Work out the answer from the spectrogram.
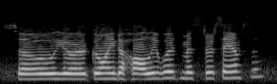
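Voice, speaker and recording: A woman's voice: high voice, flat delivery, normal speed, clear, resonant tone, dull audio, close to an everyday voice. A woman acting an earnest, humble young theater devotee in a 1950s-style radio drama, with a modest, hesitant way of speaking. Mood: earnest, curious. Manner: modest, hesitant, wistful storytelling.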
